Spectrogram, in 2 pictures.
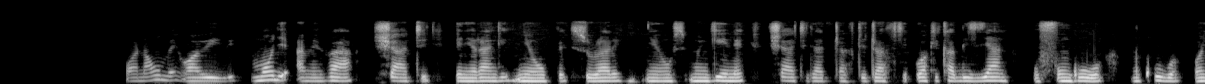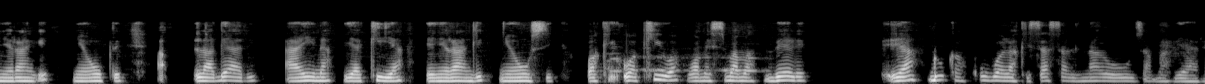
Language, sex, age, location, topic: Swahili, female, 36-49, Dar es Salaam, finance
